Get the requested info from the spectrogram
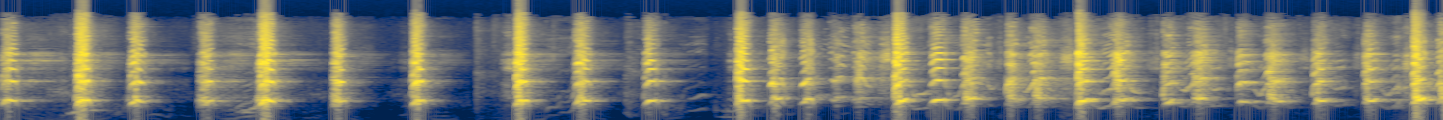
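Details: Cavalier King Charles Spaniel named McCartney barking at a watermelon in a garage, a repeated habit each time he entered; sharp, high barks in irregular bursts with short pauses, quickening toward the end.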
